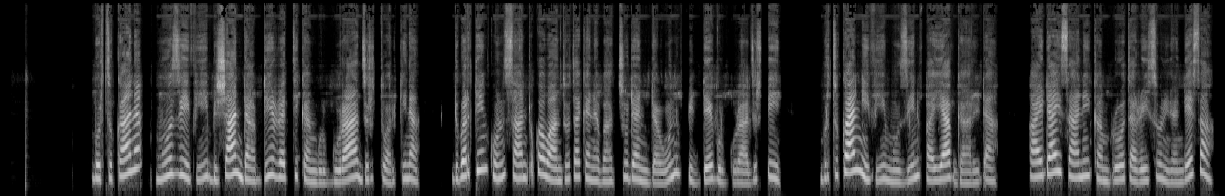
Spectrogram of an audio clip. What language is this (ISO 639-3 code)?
orm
